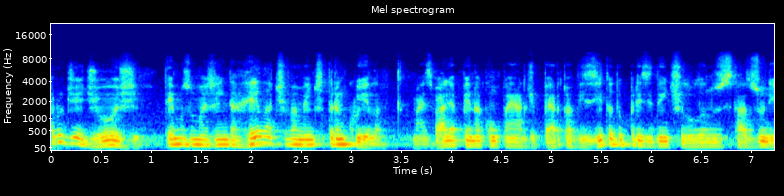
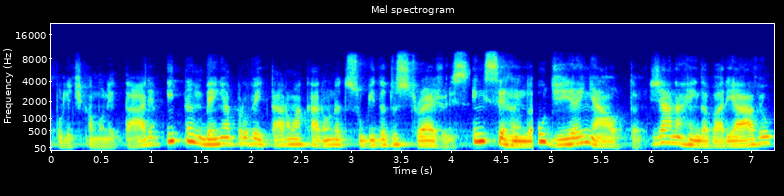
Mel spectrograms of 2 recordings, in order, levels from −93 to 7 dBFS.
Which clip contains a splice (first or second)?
second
